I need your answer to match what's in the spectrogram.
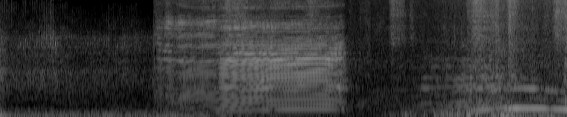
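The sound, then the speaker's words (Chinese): Cattle on a farm mooing loudly in two long calls, the first a steady, deep, drawn-out low, the second rising in pitch as it ends, over a soft low rumble with no talking. After floodwaters receded and turned the topsoil to mud, Geisler has to walk or drive a tractor to feed them. “洪水退去后，很多表层土壤变成了泥浆，盖斯勒只能走过去，或是开着拖拉机去喂牛。”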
